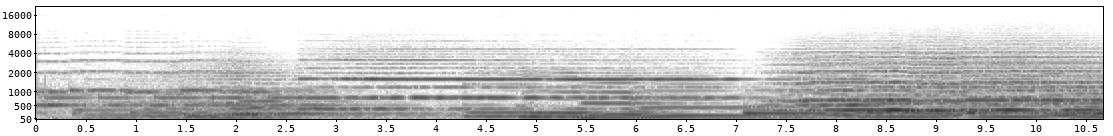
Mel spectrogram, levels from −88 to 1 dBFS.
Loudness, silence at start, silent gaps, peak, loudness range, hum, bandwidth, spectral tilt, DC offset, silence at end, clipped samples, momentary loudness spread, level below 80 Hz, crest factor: -30 LUFS; 0 s; none; -14 dBFS; 6 LU; none; 9.6 kHz; -7.5 dB/octave; under 0.1%; 0 s; under 0.1%; 10 LU; -52 dBFS; 16 dB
